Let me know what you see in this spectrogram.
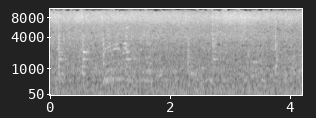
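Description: Fried oysters and egg sizzling steadily on a wide black pan, with a metal ladle stirring and scraping against the pan in several short knocks.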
